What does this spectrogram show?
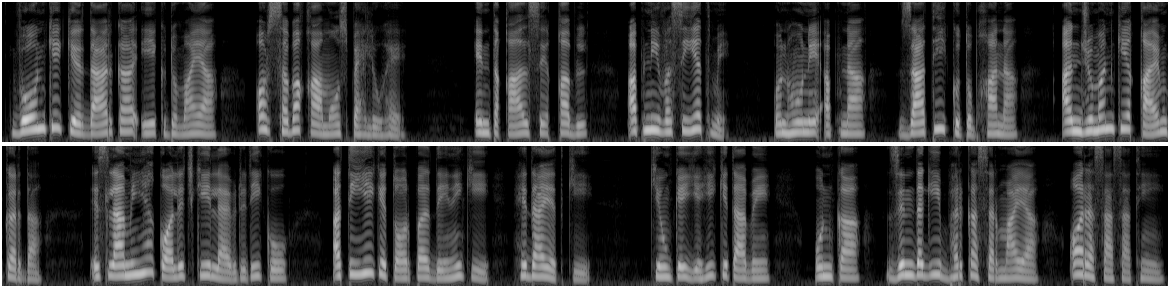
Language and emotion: Urdu, neutral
